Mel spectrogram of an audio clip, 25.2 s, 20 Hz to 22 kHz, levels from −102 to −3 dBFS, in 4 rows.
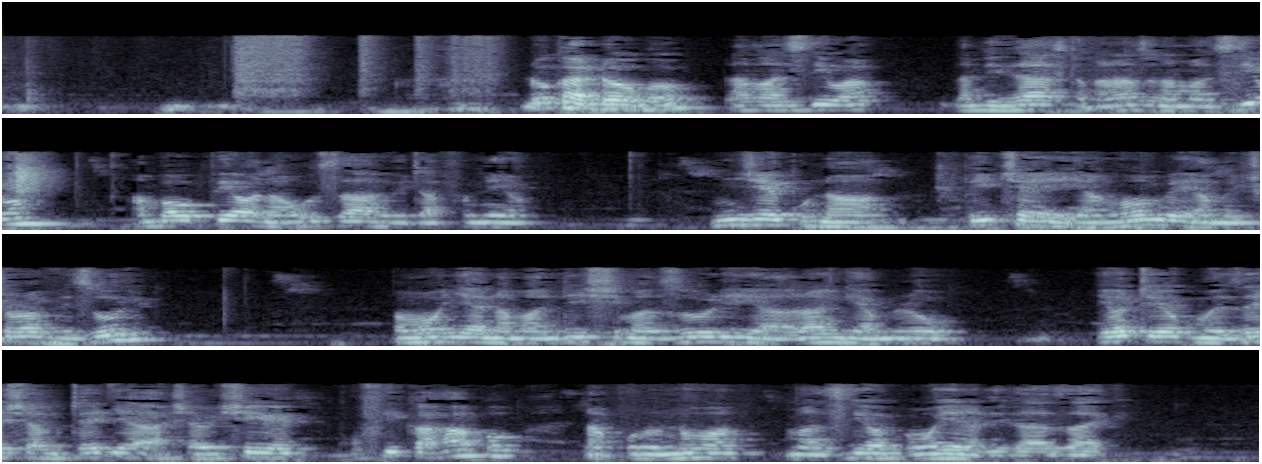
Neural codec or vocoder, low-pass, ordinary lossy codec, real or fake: none; 7.2 kHz; MP3, 32 kbps; real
